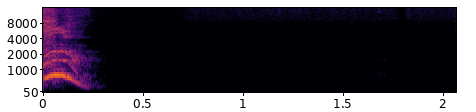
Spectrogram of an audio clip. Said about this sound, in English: I'm going to sneeze again.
